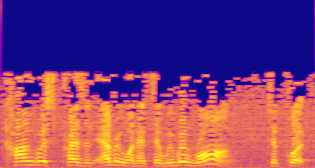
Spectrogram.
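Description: A man with a high voice hosts a call-in radio show and fires off questions at a brisk clip. He pushes hard against the other side. The broadcast sound is dull and lo-fi, with a faint hiss underneath. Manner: pressing, rapid questioning. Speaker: radio talk show host.

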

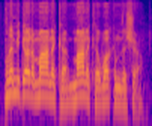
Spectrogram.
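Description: Higher-pitched American man hosting talk radio. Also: racing, a bit bright. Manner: emphatic, rhetorical, conversational. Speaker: radio call-in show host. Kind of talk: political commentary on a call-in show.

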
